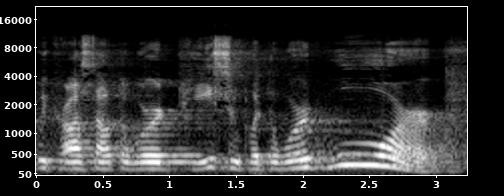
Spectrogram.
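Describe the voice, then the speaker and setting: At a moderate pace and with ordinary pitch variation, a man talks in a room with audible echo and noticeable background noise. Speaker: peace activist. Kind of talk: conference talk. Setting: conference with audience.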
